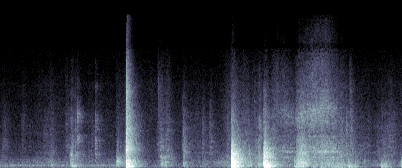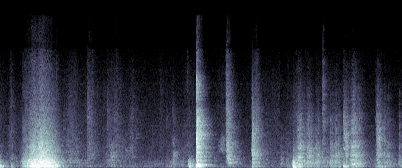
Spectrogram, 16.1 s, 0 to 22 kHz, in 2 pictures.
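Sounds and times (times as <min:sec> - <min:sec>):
drywall tool scraping: 0:05.3 - 0:07.3.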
